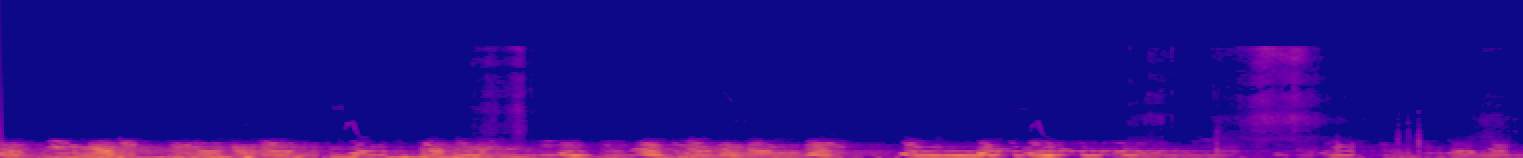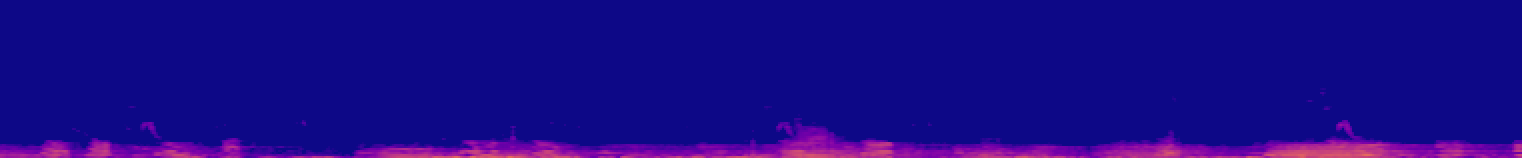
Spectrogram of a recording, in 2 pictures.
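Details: Hunting foxhounds after wild boar give tumbling, overlapping howls and bays from many voices, strong at first, fading to scattered cries midway, then swelling again into a full chorus; low rumbling noise throughout.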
